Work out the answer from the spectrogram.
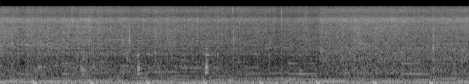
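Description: Diced yellow onion sizzling in hot olive oil in a stainless steel pan: a steady frying hiss. A metal spoon stirring through the onions gives a few light clicks and scrapes against the pan.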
